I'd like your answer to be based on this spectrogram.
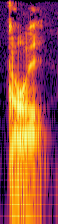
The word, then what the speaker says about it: Geralt: It's the hard G. – Geralt.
